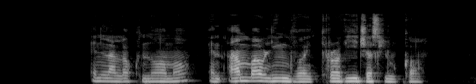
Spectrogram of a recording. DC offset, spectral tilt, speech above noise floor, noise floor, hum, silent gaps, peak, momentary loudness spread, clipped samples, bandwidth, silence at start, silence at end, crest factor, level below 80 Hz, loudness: under 0.1%; -5.5 dB/octave; 59 dB; -83 dBFS; none; none; -4 dBFS; 11 LU; under 0.1%; 11.5 kHz; 0.9 s; 0.55 s; 20 dB; -62 dBFS; -25 LUFS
